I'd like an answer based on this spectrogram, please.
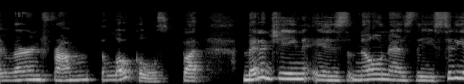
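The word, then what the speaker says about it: Medellín: Well, I loved, and it's pronounced Medellin, I was told. Thank you, Medellin. Think of gin and tonic.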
